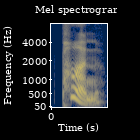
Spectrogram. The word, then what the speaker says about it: pan: Hoặc pan, phát âm giống như từ tiếng Anh "pawn", nghĩa là bánh mì.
